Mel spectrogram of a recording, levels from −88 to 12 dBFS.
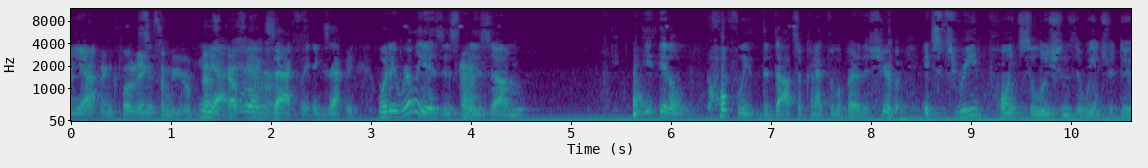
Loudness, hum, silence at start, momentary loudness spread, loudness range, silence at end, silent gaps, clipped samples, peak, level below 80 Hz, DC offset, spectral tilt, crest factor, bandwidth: -34 LUFS; none; 0 s; 12 LU; 3 LU; 0 s; none; under 0.1%; -14 dBFS; -44 dBFS; under 0.1%; -5.5 dB/octave; 20 dB; 11.5 kHz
